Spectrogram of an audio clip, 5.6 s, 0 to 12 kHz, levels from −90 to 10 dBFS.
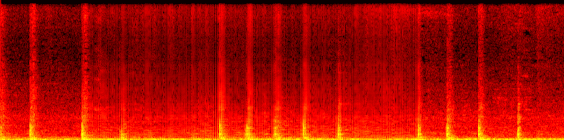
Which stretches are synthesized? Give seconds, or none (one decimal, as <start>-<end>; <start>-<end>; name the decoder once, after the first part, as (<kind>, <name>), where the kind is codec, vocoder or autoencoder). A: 0.9-4.2 (vocoder, BigVGAN v2)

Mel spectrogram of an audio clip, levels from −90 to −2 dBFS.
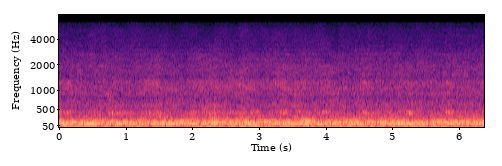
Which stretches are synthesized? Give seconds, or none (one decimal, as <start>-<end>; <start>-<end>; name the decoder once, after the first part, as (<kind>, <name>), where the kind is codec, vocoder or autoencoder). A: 0.4-4.2 (codec, DAC); 4.9-5.6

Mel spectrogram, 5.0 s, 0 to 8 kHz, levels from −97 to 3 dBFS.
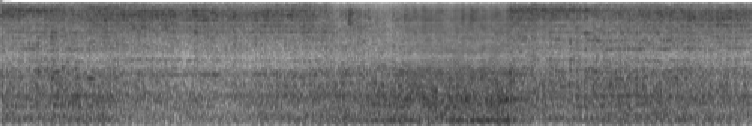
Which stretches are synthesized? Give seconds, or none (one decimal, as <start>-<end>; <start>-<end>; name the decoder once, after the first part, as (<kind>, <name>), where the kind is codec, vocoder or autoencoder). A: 2.7-3.4 (vocoder, Vocos)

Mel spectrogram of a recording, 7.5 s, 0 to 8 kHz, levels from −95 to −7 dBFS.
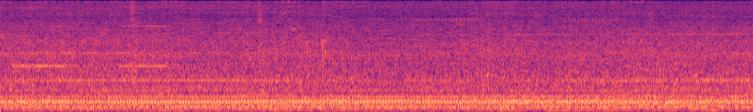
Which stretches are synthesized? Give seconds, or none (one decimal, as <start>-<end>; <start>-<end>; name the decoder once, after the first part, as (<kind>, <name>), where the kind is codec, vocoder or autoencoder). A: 0.0-0.5 (vocoder, Vocos); 2.7-3.6; 4.6-7.5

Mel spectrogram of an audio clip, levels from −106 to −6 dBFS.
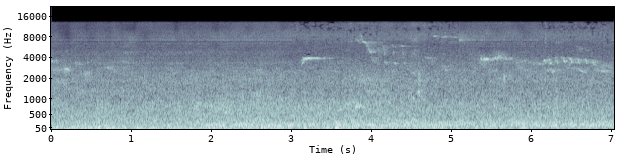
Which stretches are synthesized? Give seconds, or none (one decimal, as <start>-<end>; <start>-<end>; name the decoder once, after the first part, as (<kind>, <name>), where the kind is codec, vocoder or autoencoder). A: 0.0-3.0 (codec, DAC); 5.1-6.1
